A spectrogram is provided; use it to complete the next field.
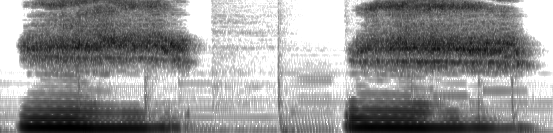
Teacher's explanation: Shh, you can feel that air coming out. But zh is made with your vocal cords back here. Less air, more vocal cords and vibration. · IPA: /ʒ/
